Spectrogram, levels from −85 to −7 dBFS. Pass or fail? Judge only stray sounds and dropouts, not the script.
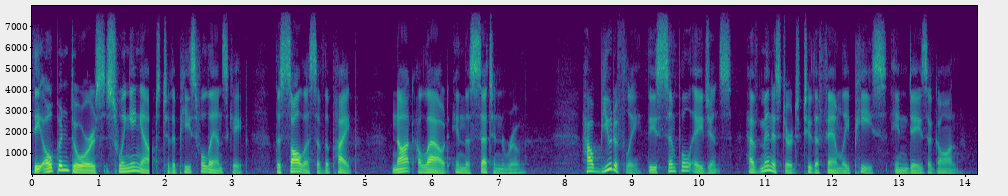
fail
